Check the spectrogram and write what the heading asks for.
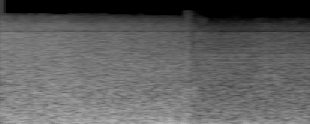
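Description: Tsunami floodwater rushing and churning, with wind buffeting the microphone. The rush drops somewhat in level past halfway.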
